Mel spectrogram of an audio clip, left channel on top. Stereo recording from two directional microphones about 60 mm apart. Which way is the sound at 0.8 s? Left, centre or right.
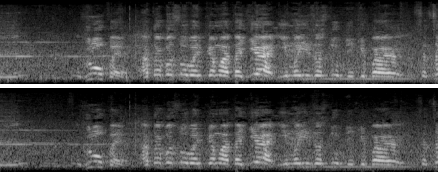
Left.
